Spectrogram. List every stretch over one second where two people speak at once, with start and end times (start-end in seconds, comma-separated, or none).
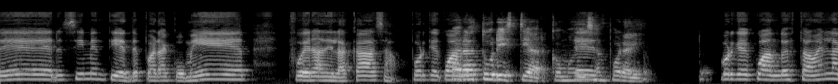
none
